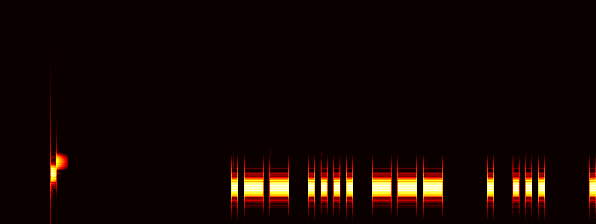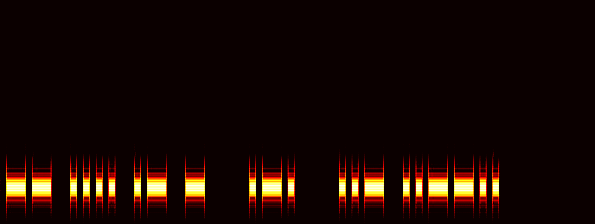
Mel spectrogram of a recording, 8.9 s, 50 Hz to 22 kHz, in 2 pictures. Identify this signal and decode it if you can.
Morse code, heard as a keyed tone, about 25 wpm, 700 Hz. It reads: WHO ES WHAT R U?
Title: Sentences from Top 100 Words and Abbreviations 25wpm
